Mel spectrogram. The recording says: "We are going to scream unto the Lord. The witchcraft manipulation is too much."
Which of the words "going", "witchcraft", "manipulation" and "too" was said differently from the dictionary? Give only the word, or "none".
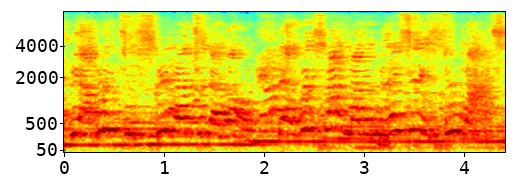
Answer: witchcraft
